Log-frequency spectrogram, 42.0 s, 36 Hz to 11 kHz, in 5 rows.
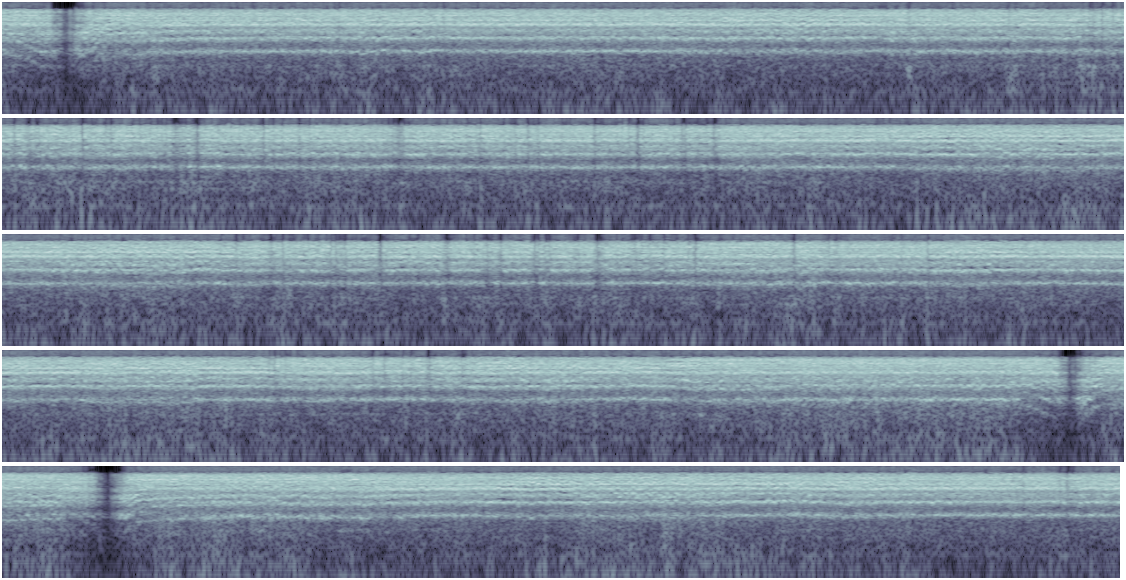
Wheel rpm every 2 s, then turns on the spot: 160, 230, 240, 230, 240, 230, 230, 230, 220, 220, 230, 230, 230, 220, 220, 200, 150, 130, 210, 220, 230.
none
